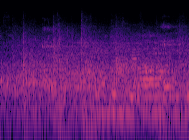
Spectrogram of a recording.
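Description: Squash ball being struck and hitting the court walls during a rally: several sharp knocks ringing in the hall, with faint voices behind.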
